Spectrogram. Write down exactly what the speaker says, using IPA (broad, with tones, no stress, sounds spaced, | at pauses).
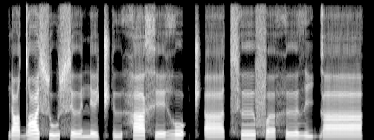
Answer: ɾ ɘ˨ dˤ ɘː˦ s u˨˦ s ɘː˨ n e˧ t͡ʃʼ ɨ˨ h a˦ x e˨˦ ɦ o˦˨ ʔ t͡ʃʼ aː˨ t͡sʰ ɘː˦ f ɐ˨ h ɘː˦ ð i˧ ɡ aː˦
